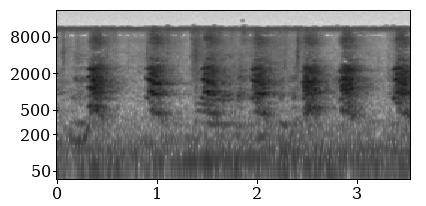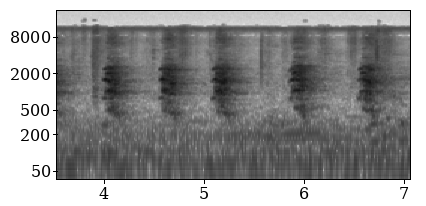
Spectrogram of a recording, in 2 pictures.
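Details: Tyrion, a 3-year-old Boxer dog with low food drive and high prey/play drive, during engagement and recall training; short harsh breathy bursts repeat steadily about twice a second, with low background rumble throughout.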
